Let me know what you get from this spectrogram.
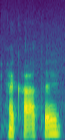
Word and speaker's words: Hecate: I'm not going to say her name right. Hecate? – Hecate, yeah.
